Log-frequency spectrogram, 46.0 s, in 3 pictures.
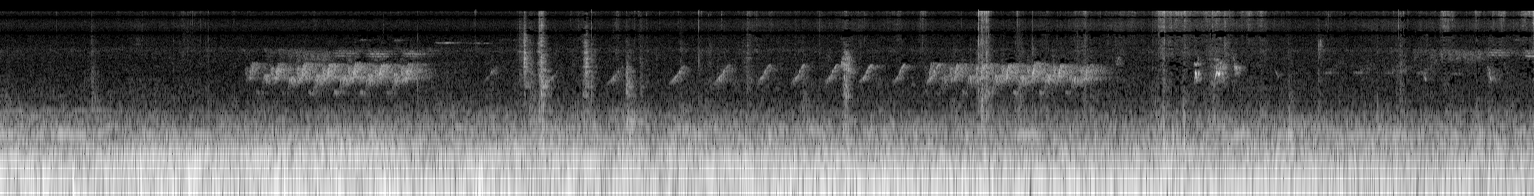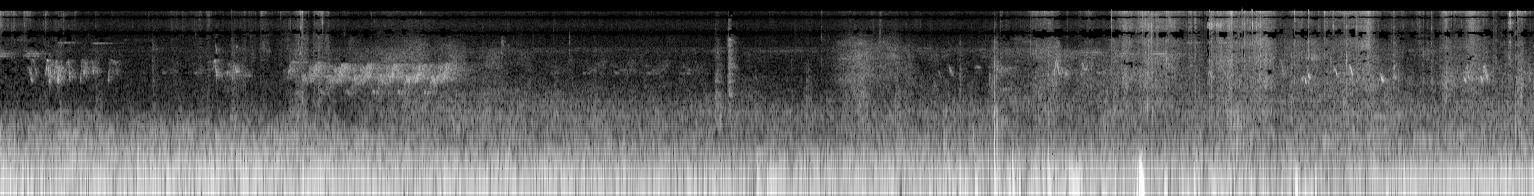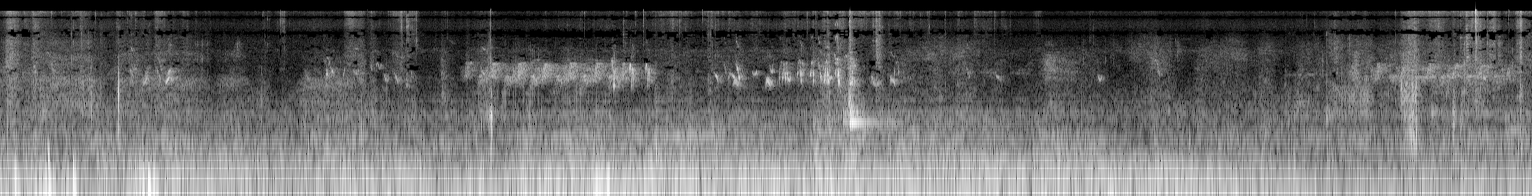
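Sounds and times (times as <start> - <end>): low background rumble: 0.0 - 46.0
bird trills: 37.8 - 41.2.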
